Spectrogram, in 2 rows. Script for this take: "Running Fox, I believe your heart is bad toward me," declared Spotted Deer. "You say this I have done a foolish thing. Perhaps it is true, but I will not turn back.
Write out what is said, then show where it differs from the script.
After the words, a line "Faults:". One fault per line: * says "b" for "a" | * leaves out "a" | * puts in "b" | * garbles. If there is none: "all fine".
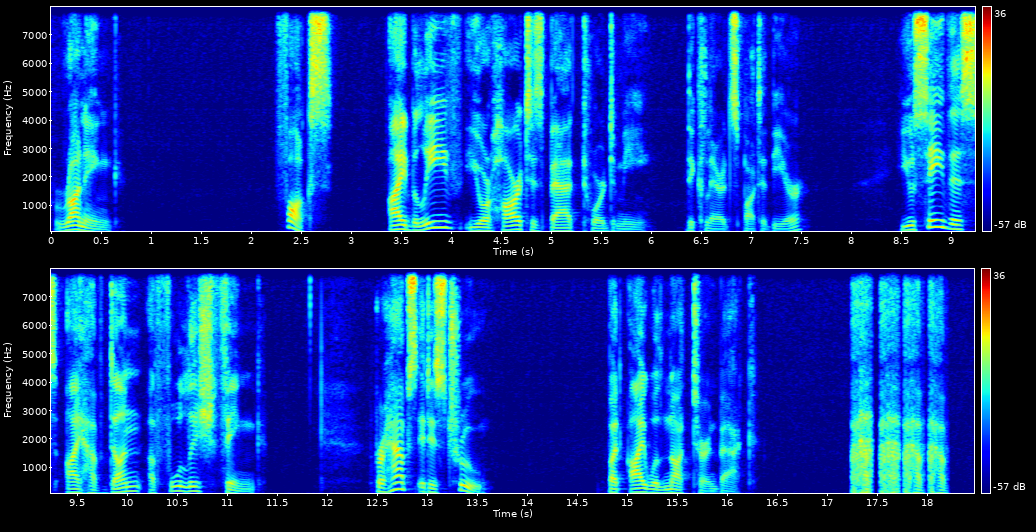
"Running Fox, I believe your heart is bad toward me," declared Spotted Deer. "You say this I have done a foolish thing. Perhaps it is true, but I will not turn back.
Faults:
all fine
